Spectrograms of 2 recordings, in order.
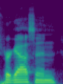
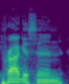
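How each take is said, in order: First: The first syllable sounds like 'per'. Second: The first syllable sounds like 'pra'. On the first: This is the name as its owner says it. The speaker calls it right. "so your name's Pergason" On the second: This is how many other people say it. The speaker calls it wrong. "A lot of people that mispronounce your name"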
